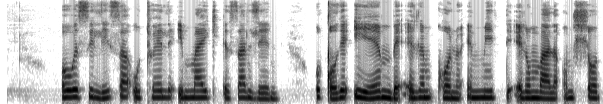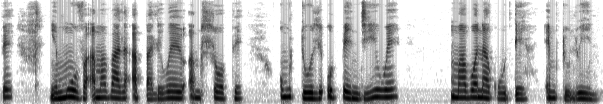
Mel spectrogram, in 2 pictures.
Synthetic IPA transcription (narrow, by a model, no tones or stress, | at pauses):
ɔwesilisaʔutʰwɛlɛʔimajkʰɛsand͡ɮʱeni | uɡ͡ǃʱɔɣɛʔijɛmbʱɛʔɛlem̩kʰɔnɔʔemid̥ʱɛʔɛ̰lom̩βalaʔom̩ɬɔpʰɛ | ŋemuva̰ʔa̰maβalaʔa̰b̥ʱaliwɛjɔʔa̰m̩ɬɔpʰɛ | um̩d̥ʱuliʔupʼendʱiwɛ | umaβɔnaɣud̥ʱɛ | em̩d̥ʱṵlwiːni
